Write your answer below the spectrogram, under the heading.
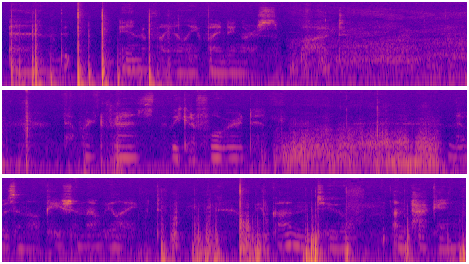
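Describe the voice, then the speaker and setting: Whispering young woman doing soft ASMR. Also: mid-range voice, steady tone, slow, pauses often, low-quality recording. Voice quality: breathy whisper. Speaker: ASMR video creator. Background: clear noise, clicks and crinkles from handled items.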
